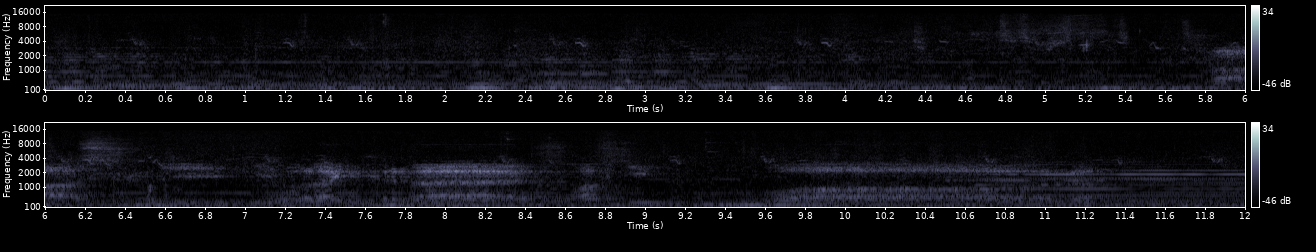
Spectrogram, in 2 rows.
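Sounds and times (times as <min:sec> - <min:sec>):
instrumental accompaniment: 0:00.0 - 0:12.0
operatic singing: 0:05.8 - 0:12.0.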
